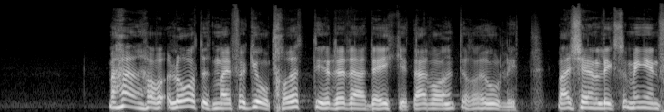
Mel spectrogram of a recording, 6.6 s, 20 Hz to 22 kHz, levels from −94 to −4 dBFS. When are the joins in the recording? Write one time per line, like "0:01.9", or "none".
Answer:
0:02.7
0:04.3
0:05.5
